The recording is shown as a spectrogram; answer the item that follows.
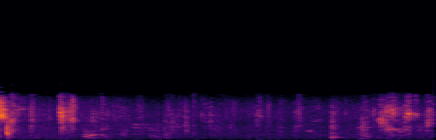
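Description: Quiet pause in a meeting room, with faint, brief voice fragments and a few small clicks and knocks.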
